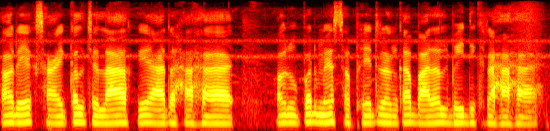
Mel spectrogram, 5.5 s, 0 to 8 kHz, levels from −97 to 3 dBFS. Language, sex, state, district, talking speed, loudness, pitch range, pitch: Hindi, male, Jharkhand, Palamu, 205 wpm, -18 LUFS, 120-130 Hz, 125 Hz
